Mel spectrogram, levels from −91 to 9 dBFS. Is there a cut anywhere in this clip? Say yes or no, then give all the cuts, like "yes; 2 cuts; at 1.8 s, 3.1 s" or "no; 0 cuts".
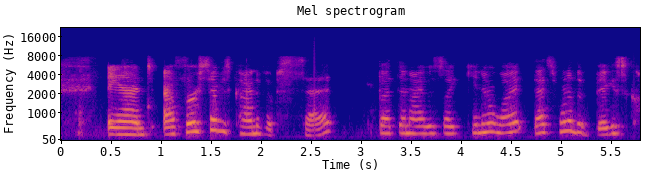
no; 0 cuts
